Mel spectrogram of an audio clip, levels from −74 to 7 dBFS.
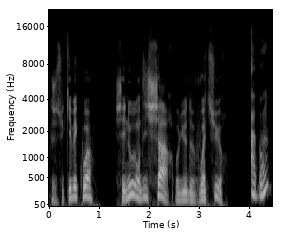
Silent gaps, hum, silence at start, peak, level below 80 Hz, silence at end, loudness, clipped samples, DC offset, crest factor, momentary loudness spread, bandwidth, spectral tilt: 3.90-3.96 s; none; 0 s; -8 dBFS; -56 dBFS; 0.1 s; -26 LUFS; under 0.1%; under 0.1%; 18 dB; 11 LU; 16 kHz; -5 dB/octave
